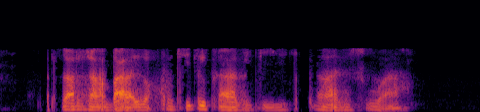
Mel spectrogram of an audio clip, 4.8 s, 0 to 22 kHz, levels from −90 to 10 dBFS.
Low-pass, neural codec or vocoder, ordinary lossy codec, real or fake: 3.6 kHz; codec, 24 kHz, 1.5 kbps, HILCodec; AAC, 16 kbps; fake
